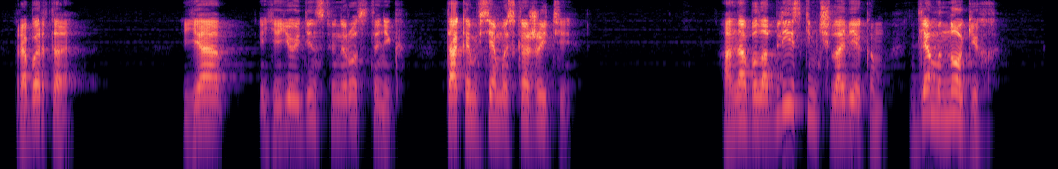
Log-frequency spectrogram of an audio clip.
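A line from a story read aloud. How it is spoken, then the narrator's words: Sharp reply. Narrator (Russian): резко ответила Роберта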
